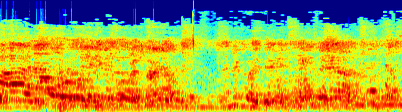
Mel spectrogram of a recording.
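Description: Young women laugh close by.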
